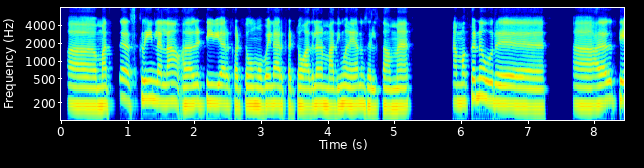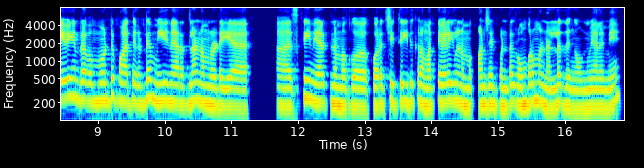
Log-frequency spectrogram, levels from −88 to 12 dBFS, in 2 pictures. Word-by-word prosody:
அ - - +1 0.4
மத்த 185 +4 -4 0.2
ஸ்க்ரீன்லலாம், 215 -3 +2
அதாவது 185 +2 +2
டிவியா 200 -1 +4
இருக்கட்டும், 185 0 -2
மொபைலா 185 +2 +1
இருக்கட்டும், 180 0 -2
அதுல 180 +2 0
நம்ம 175 -2 0
அதிகமா 185 +3 -1
நேரம் 185 0 -1
செலுத்தாம, 170 0 -2 0.9
நமக்குன்னு 205 +5 0
ஒரு 205 -2 0 1.2
அ - - -1 0.3
அதாவது 200 +4 +2
தேவைன்றப்ப 230 -2 +3
மட்டும் 220 +2 -2
பாத்துக்கிட்டு, 210 +1 0
மீதி 210 +1 +2
நேரத்துலலாம் 195 +2 0
நம்மளுடைய 180 -3 +1 0.7
அ - - -1 0.2
ஸ்க்ரீன் 230 +6 0
நேரத்தை 200 0 0
நம்ம 180 -1 0
கொ - - +3 0.3
கொறைச்சுட்டு, 190 +2 -1
இருக்கிற 205 -1 -2
மத்த 180 +2 -6
வேலைகள 210 0 +1
நம்ம 175 -1 -2
கான்சன்ட்ரேட் 185 0 -2
பண்ணுறது 190 +2 -1
ரொம்ப 190 +2 0
ரொம்ப 210 -1 -1
நல்லதுங்க 175 -1 0
உண்மையாலுமே. 170 +2 -1
190 Hz, 140 wpm, -23 LUFS, 180-210 Hz, 1.2 s, டிவியா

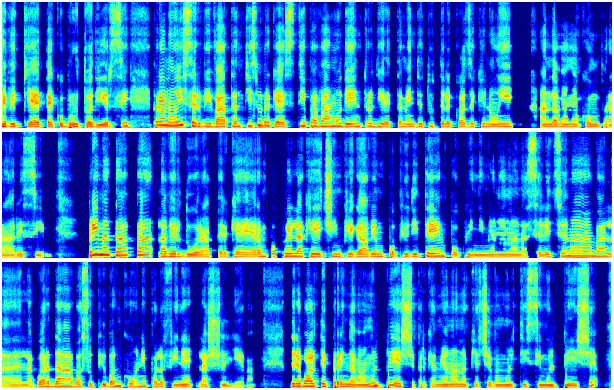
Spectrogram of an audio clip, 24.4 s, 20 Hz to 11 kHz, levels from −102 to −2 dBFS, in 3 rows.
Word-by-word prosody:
le 210 - +9
vecchiette 180 -1 +2
ecco 170 +2 0
brutto 180 +2 +2
a - - +6
dirsi; 170 +9 0 0.3
però 300 - +6
a - - +7
noi 285 +2 +6
serviva 205 -8 +3
tantissimo 220 +7 -1
perché 205 -10 +2
stipavamo 225 +2 0
dentro 210 +3 +1
direttamente 185 -2 -3
tutte 195 0 -6
le 190 -1 -2
cose 185 0 -4
che 195 +1 -6
noi 180 +2 -1 0.3
andavamo 175 0 -1
a 170 - -8
comprare, 160 -2 -3
sì. 155 -1 -9 0.6
Prima 330 -1 +8
tappa 310 +3 +1
la 210 0 0
verdura, 180 -3 0
perché 180 0 -6
era 170 0 0
un 195 0 -1
po' 210 - -5
quella 220 -1 +3
che 205 -3 +2
ci 195 +2 -5
impiegavi 185 0 0
un 185 -1 -2
po' 180 - -4
più 180 +1 -5
di 185 +1 -3
tempo, 220 -6 +1
quindi 160 0 -4
mia 165 +1 -3
nonna 170 0 -3
la 165 0 -5
selezionava, 230 +8 -2
la 155 -5 -5
la 155 0 -5
guardava 205 +3 0
su 180 +1 -5
più 175 +2 -2
banconi 205 +1 -2
e 220 - -6
poi 190 -3 -5
alla 180 - -3
fine 165 0 -2
la 160 - -3
sceglieva. 145 -5 -7 0.5
Delle 215 0 +5
volte 220 -2 +4
prendevamo 170 0 +2
il 270 +1 +2
pesce- 200 -12 +1
perché 160 0 -6
a 165 - -5
mia 170 0 0
nonna 175 0 -2
piaceva 165 -1 -5
moltissimo 160 -1 -2
il 155 0 -1
pesce- 200 - 0
185 Hz, 175 wpm, -23 LUFS, 170-215 Hz, 0.6 s, le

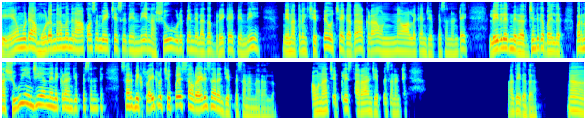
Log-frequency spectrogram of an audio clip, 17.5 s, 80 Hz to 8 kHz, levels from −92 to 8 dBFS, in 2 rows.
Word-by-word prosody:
"దేవుడా! 190 - +2
మూడొందల 175 +5 +2
మంది 190 -3 0
నాకోసం 190 +4 +1
వెయిట్ 175 -1 +1
చేసేది 175 -2 -2
ఏంది? 155 +3 -4
నా - - -2
షూ 170 - -1
ఊడిపోయింది. 165 -1 -3
ఇలాగ 145 +2 -2
బ్రేక్ 145 +4 -2
అయిపోయింది. 150 +3 -3 0.5
నేను 140 +1 +4
అతనికి 150 -2 -4
చెప్పే 210 - +1
వచ్చా 170 -1 +1
కదా! 150 +5 +2
అక్కడ 150 -1 -3 0.2
ఉన్నవాళ్ళకి" 140 0 -2
అని 135 - -8
చెప్పేసి 130 +1 -8
అనంటే. 130 +8 -4 0.4
"లేదు, 170 +4 +7
లేదు 190 - +4
మీరు 140 -4 +3
అర్జెంట్‌గా 185 - 0
బయలుదేర 140 -2 0 0.2
మరి 180 - +4
నా - - +2
షూ 175 +3 +1 0.2
ఎం 245 - +1
చేయాలి, 245 -1 +2
నేనిక్కడ?" 195 -1 +1
అని 180 - -5
చెప్పేసి 185 +1 -6
అనంటే, 185 +1 -10 0.3
"సర్ 215 0 +4
మీకు - - 0
ఫ్లైట్‌లో 225 +2 +3
చెప్పు 210 +3 +4
ఏశాం. 225 -4 +1
రండి 215 +6 +6
సార్" 200 -4 +3
అని 140 - -6
చెప్పేసి, 135 0 -4
అనన్నారు 95 -2 -8
ఆళ్లు. 85 - -16 0.6
"అవునా 145 +2 +1
చెప్పులిస్తారా?" 145 -5 0
అని 140 - -7
చెప్పేసి 145 +1 -6
అనంటే 125 0 -7 1.6
అదే 145 +1 0
కదా! 95 -4 -4 0.6
ఆ! - - +5
165 Hz, 190 wpm, -26 LUFS, 140-190 Hz, 1.6 s, లేదు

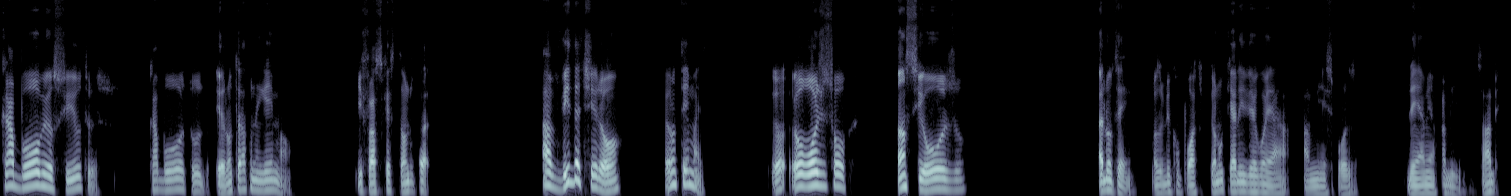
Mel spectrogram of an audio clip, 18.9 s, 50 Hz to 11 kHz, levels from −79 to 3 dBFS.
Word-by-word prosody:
Acabou 165 +1 +4
meus 145 -6 +1
filtros, 135 +5 -4 0.6
acabou 120 +2 -3
tudo, 105 -2 -7
eu 90 - +1
não 105 - -1
trato 125 +1 -2
ninguém 120 0 -1
mal, 110 -7 -8 0.8
e 105 - -1
faço 105 0 +1
questão 105 -2 -2
de 105 - -9
tra - - -1 1.4
A 175 - +6
vida 210 - +4
tirou, 135 - +3 0.5
eu - - +1
não 180 - +2
tenho 190 -1 0
mais, 175 - -4 0.8
e - - -2 0.2
eu - - +6
hoje 165 +1 +7
sou 160 -1 +2 0.7
ansioso 125 -3 +3 1.7
Eu - - +6
não 125 -1 +2
tenho! 85 -5 -4 0.2
Mas 90 - -5
eu 90 - -5
me 105 - -4
comporto, 95 +1 -4
porque - - -14
eu - - +1
não 115 - -2
quero 105 0 -1
envergonhar 100 -4 -3 0.2
a 75 - -7
minha 80 0 -4
esposa, 80 -2 -8 0.6
nem 85 0 0
a 85 - -2
minha 90 -1 -3
família, 85 -5 -9 0.2
sabe? 100 +3 -4
115 Hz, 150 wpm, -23 LUFS, 95-140 Hz, 1.7 s, hoje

